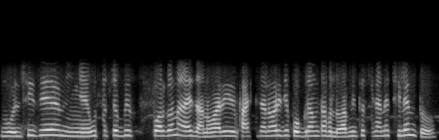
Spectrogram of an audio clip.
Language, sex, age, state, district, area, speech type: Bengali, female, 18-30, West Bengal, North 24 Parganas, rural, conversation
